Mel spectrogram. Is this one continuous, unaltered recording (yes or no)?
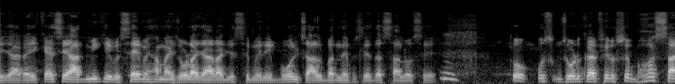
no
